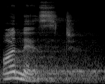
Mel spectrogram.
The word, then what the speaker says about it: honest: In this word honest, H letter is silent. When we read it, we will read honest. Okay, so write here N. He is an honest man.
